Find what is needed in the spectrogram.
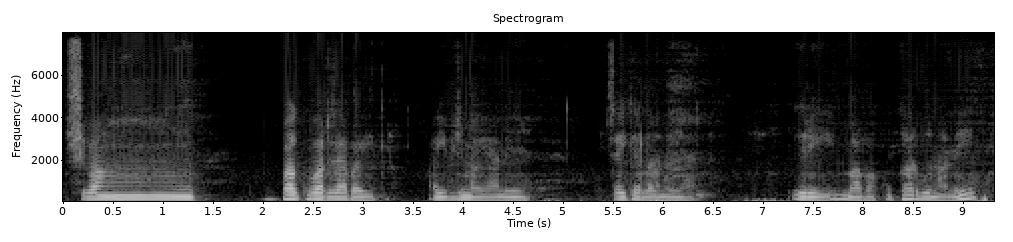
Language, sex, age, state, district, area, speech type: Bodo, male, 60+, Assam, Chirang, rural, spontaneous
